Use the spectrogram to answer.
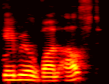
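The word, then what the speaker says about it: Gabriel van Aalst: Gabriel von Alst.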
